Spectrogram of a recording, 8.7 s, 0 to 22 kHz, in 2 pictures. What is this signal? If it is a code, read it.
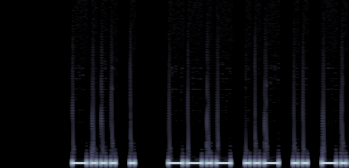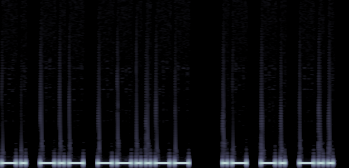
Morse code, heard as a keyed tone, about 21 wpm, 700 Hz. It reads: BE QUICK, AND
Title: Sentences from Top 1000 Words - Review Part 3 - 20wpm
